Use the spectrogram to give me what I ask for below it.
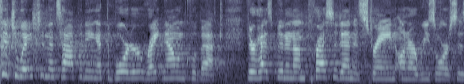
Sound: applause

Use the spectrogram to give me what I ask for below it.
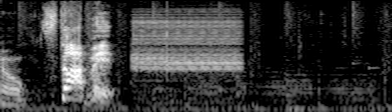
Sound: buzzer rings

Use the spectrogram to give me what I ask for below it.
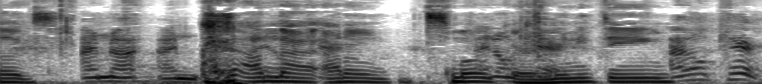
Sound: cough

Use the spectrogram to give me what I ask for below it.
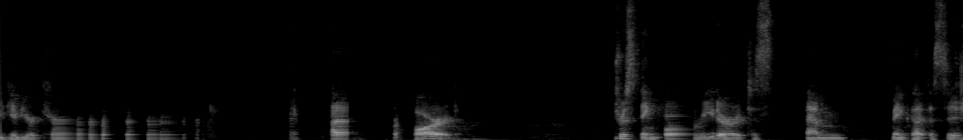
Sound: tech blip!

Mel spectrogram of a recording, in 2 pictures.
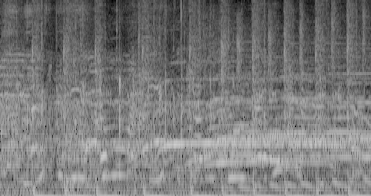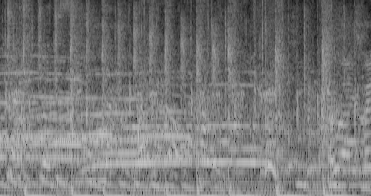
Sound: cheers and applause

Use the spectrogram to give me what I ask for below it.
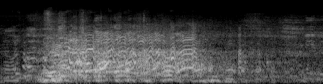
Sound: laughter

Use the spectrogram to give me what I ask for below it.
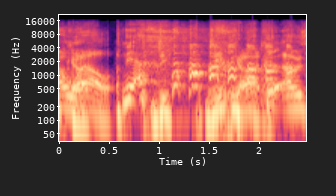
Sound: everyone laughs

